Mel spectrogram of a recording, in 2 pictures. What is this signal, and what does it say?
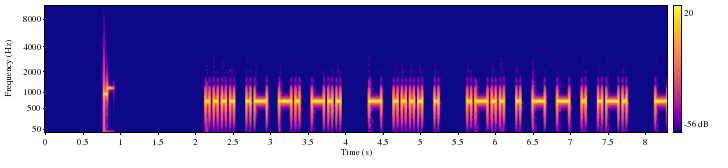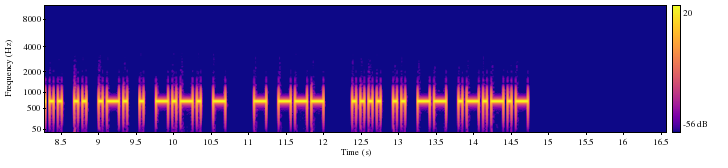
Morse code, heard as a keyed tone, about 21 wpm, 700 Hz. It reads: HAND THE LETTER DIRECT TO HIM.
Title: Sentences from Top 1000 Words - Review Part 2 - 22wpm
